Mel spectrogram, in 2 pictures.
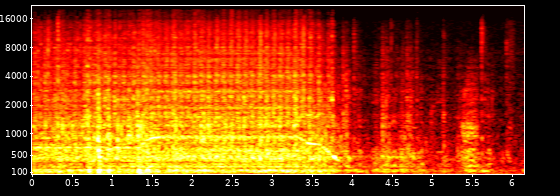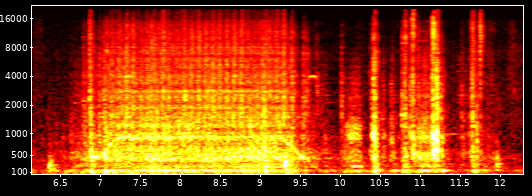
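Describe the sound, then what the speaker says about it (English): A sewing machine stitches sublimation fabric in close, rapid runs of whirring stitches, broken by a pause and a few shorter bursts. "I will put the other side underneath the machine, and then I will keep pressing. I will keep sewing"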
